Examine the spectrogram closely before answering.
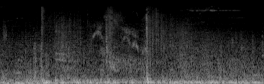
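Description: A magic spell blasts and crackles with a sharp bang.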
